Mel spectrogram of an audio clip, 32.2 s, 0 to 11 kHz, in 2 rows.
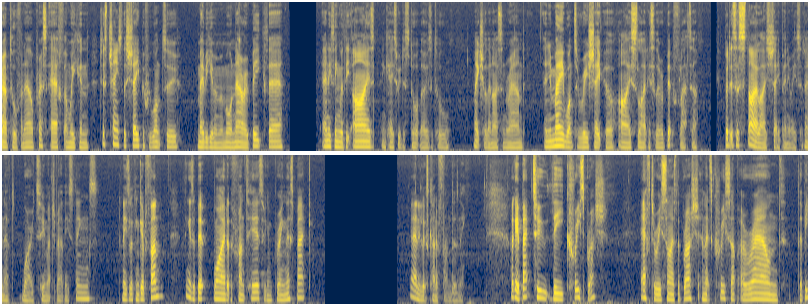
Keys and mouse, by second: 0.0 f, 2.4-5.7 drag, 6.2-7.4 middle drag, 7.4-9.1 drag, 9.1-11.0 middle drag, 11.0 f, 11.6-13.5 drag, 13.5 middle click, 14.1-15.8 drag, 15.8-17.6 ctrl+middle drag, 18.1 ctrl+middle click, 18.9-23.0 drag, 23.0-24.9 middle drag, 27.3 click, 28.3 f, 29.6 middle click, 30.5-32.2 drag.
